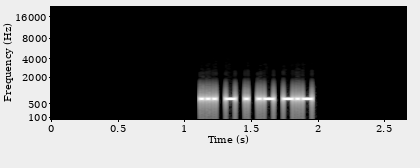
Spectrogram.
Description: Morse code, heard as a keyed tone, about 50 wpm, 700 Hz. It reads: STEAK
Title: Top 1251-1500 Words 50wpm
